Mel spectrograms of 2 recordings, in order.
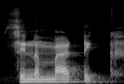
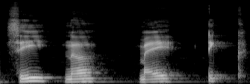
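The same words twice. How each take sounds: First: Said in the usual way. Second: सिनेमैटिक very slowly in four parts, si-na-mai-tik; syllable by syllable. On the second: Shown as a demonstration. Teacher showing the word has four syllables, सिनेमैटिक syllable by syllable as si-na-mai-tik. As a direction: count out सिनेमैटिक as si, na, mai, tik with clear gaps. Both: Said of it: "इसमें चार syllable हैं".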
